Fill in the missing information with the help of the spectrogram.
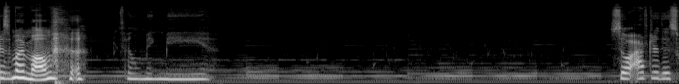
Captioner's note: laughs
